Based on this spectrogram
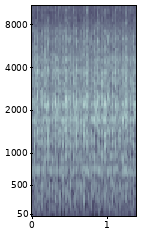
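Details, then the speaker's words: Isuzu 4HF1 engine on a reefer truck, running a while to test the freezer: fast, even puffing and chuffing at idle with heavy smoke, excessive crankcase blowby past worn piston rings; piston rings and connecting rod bearings were later replaced. "So problema lakas ng tubay. Grabe woo grabe lakas ng blue bay ayan oh meron akong mausok"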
